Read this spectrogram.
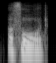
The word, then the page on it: afford: Indian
